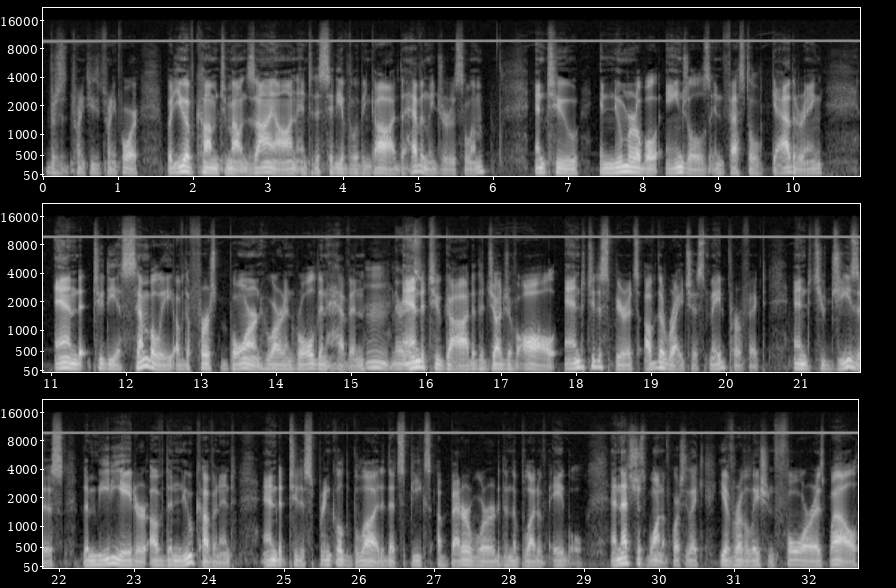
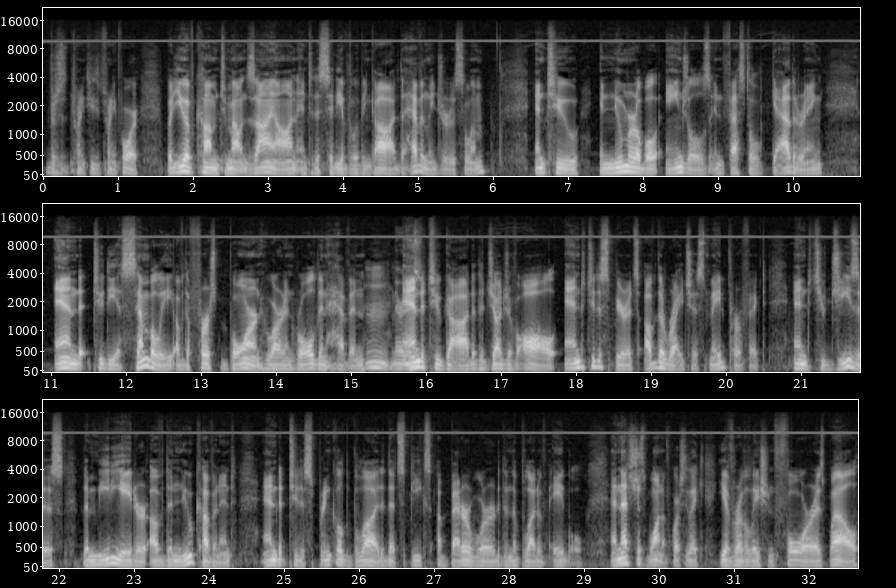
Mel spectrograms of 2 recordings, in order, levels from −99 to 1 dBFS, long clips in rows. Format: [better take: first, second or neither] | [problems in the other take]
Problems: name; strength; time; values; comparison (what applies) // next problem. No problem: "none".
second | high-pitched whine; loud; throughout; 10 kHz, 10 dB below the speech; faint in the second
